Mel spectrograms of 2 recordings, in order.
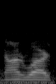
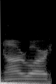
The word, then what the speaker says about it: Nardwuar: napkins so I became nardoire oh yeah the human serviette okay okay he's not saying it right say it right damn here he became narwar he also forms his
